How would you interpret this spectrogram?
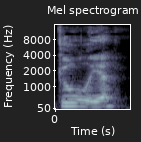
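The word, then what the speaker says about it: Giulia: the show uh gulia I'm going to call her not Julia gulia CU that's how it's spelled Julia is spelled j u l i a she spelled it g UI l i a so it's gulia gulia and roxan Perez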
